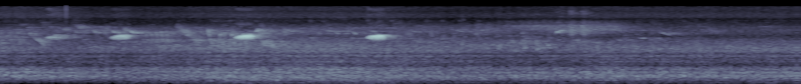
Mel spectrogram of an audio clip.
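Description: Woodland birdsong: a bird gives short, clear high notes about a second apart, three of them louder in the first four seconds, with fainter chirps around them, over a steady background rush.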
